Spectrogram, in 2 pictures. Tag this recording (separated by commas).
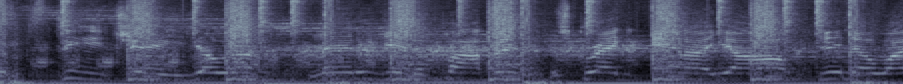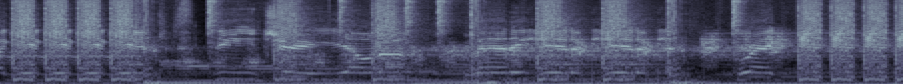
Music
